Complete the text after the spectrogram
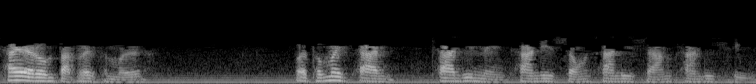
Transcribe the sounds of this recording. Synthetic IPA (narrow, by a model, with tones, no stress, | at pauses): t͡ɕʰa˥˩jʔaː˧ɾo˧mt̪a˨˩t̪̚ɾa˧sa˧mɤː˩˦˥ | pɾa˧t̪ʰo˩˦ma˥˩jkʰaː˧n | t͡ɕʰaː˧nt̪ʰiː˥˩nɯ˨˩ŋt̪ʰaː˧nt̪ʰiː˥˩sɔː˩˦ŋt͡ɕʰaː˧nt̪ʰiː˥˩saː˩˦mtʰaː˧nt̪ʰiː˥˩siː˨˩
